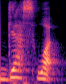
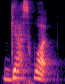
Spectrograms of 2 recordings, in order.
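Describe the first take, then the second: No difference in how they are said.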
